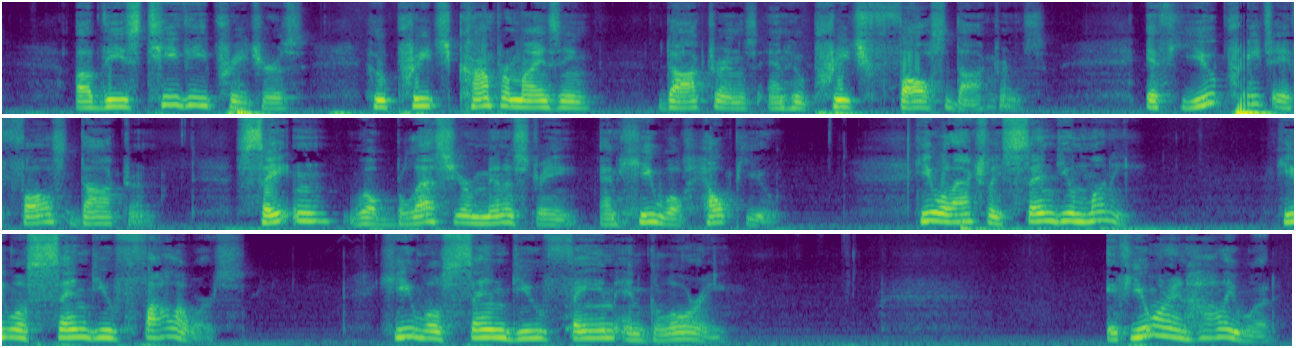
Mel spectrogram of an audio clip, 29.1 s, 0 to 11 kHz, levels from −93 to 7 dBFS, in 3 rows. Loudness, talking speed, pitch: -17 LUFS, 105 wpm, 140 Hz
